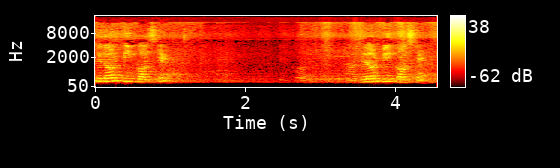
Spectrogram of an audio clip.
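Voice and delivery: very slow, word-by-word dictation; drawn-out phrases with writing pauses. Real, not acted. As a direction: read it out for students writing it down. Dictates a definition for students to write.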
